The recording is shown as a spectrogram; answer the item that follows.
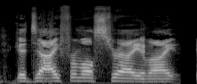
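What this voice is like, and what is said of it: Put-on Australian accent. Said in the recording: “where's the accent? ... Let me get out of that accent.”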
